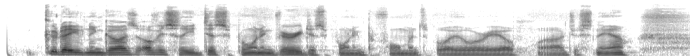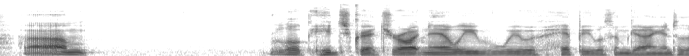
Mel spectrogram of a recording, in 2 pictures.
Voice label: voice note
